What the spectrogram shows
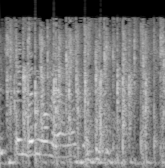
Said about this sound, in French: bon, bravo, on peut, on peut l'applaudir.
